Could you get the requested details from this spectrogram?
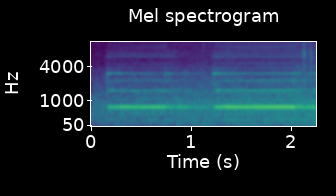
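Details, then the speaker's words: Heal Force electrosurgical generator, monopolar pencil: steady high electronic tone sounding while the yellow cut button is pressed, the normal cut-mode activation tone. "this pencil controls two modes one is cut and one is coagulate when we press the yellow button this function is on"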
